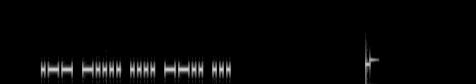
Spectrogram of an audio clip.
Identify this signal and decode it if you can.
Morse code, heard as a keyed tone, about 34 wpm, 700 Hz. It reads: W6HZS
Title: USA Call Signs - 5 Characters - 2x Character Spacing - 35wpm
